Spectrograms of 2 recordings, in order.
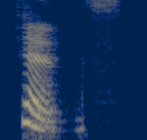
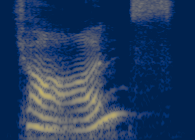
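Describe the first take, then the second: First: The A vowel is short, American style. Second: The A vowel is long, British style. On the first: "In American accent" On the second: "In British accent"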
